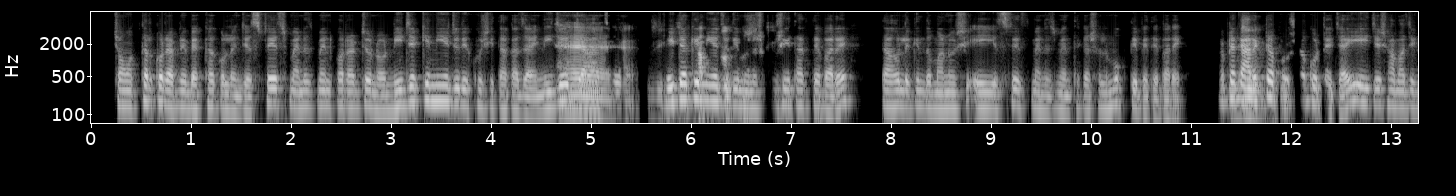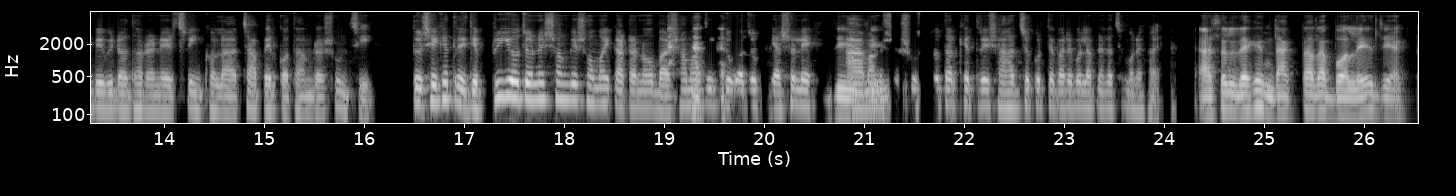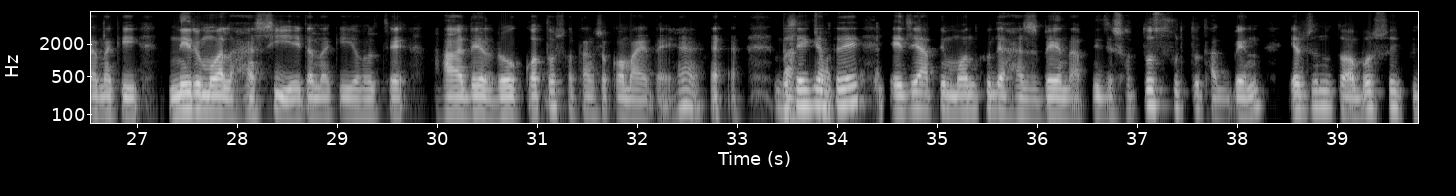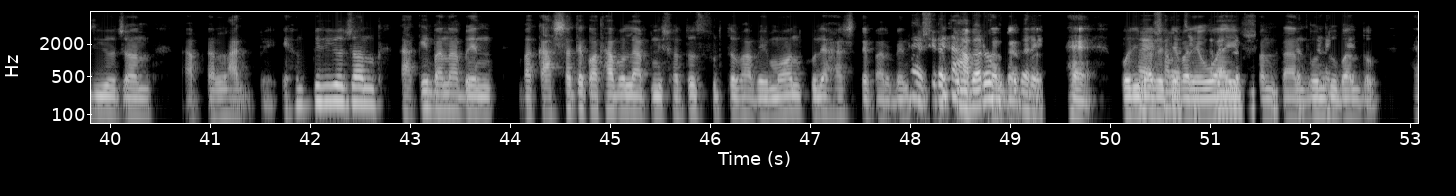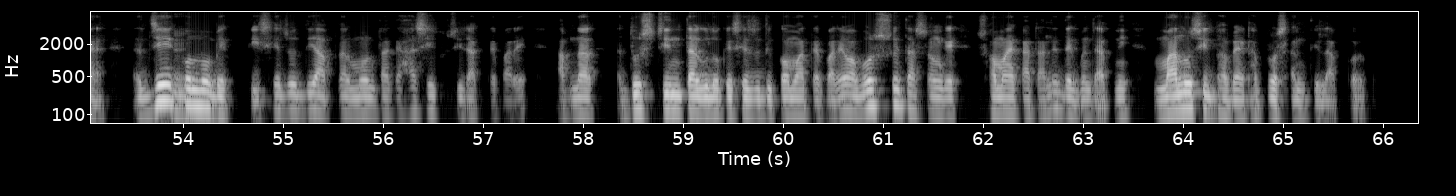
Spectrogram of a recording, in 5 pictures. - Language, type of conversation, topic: Bengali, podcast, প্রতিদিনের কোন কোন ছোট অভ্যাস আরোগ্যকে ত্বরান্বিত করে?
- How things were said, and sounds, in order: chuckle; "হার্টের" said as "হার্ডের"; chuckle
